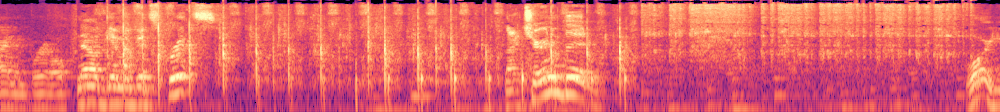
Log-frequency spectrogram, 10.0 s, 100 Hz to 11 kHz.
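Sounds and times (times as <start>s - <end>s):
spray bottle spritzing: 3.5s - 9.7s.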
